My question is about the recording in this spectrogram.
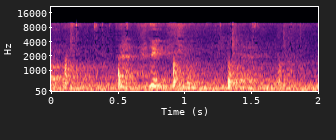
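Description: Footsteps on a hard corridor floor, picked up close by a handheld phone's microphone, with steady room and handling noise under them.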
